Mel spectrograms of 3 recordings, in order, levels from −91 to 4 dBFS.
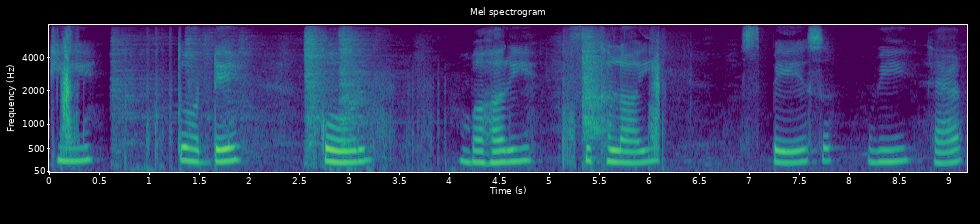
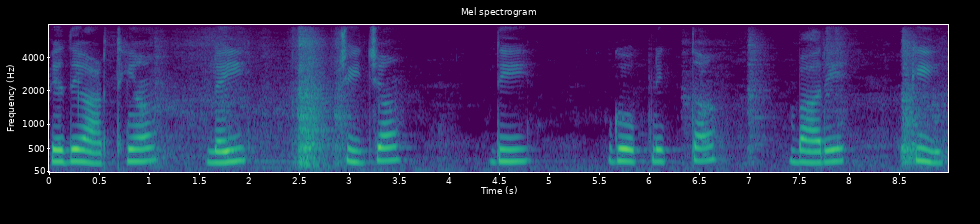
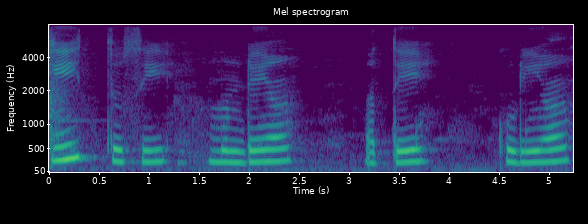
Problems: constant background noise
